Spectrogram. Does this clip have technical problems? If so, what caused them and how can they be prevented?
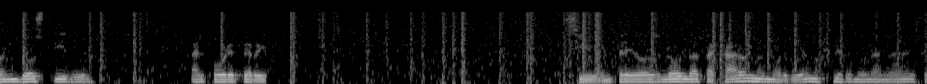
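Yes, there's overdone noise removal across the whole speech clip: the denoiser was pushed so hard it's clamping individual frequency bands whenever they sit near its noise estimate, so quiet parts of the voice vanish too, leaving twinkly specks in near-silence. Easing the reduction amount and capturing a cleaner recording in the first place would prevent it.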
